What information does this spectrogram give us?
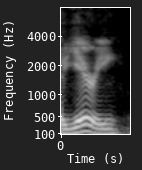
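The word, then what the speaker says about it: Jari: also yuri curry this is his um so yerry his name is spelled j-a-r-r-i and they only spell it with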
